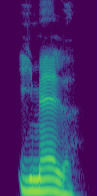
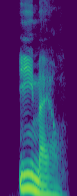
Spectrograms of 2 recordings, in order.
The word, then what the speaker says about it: email: Email. Prononciation à la française. – Email. – Prononciation correcte. – Email.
